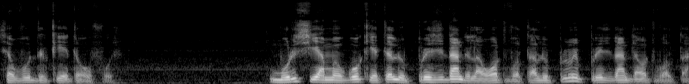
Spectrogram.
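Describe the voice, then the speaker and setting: In a West African accent, a man speaks in a fairly low pitch with an animated tone and ordinary pitch variation. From northern Côte d'Ivoire. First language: Dioula (speaking French). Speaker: political commentator. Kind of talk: political commentary monologue. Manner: animated, emphatic with repetitions; hesitant fillers.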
